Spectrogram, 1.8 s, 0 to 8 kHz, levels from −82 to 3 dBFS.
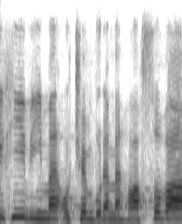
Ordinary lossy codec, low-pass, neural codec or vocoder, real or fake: Opus, 32 kbps; 7.2 kHz; none; real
